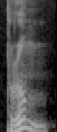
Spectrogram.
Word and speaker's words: broom: 이때 알파벳 OO 두 개가 이중 모음으로써 우 발음이 납니다. 그래서 broom 이라고 발음하시면 되겠고요.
